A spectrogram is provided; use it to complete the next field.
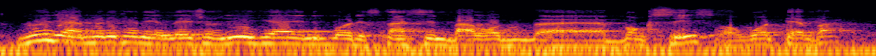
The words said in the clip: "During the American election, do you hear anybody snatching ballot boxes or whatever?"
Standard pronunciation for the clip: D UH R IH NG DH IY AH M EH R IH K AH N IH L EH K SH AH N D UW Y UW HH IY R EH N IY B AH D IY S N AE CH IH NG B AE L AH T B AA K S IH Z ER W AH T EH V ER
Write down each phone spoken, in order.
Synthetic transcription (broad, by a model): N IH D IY AH M EH R IH K AH N IH L EH K SH AH N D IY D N HH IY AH EH N IY B AH D IY S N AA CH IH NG B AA L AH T B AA K S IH S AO W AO T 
